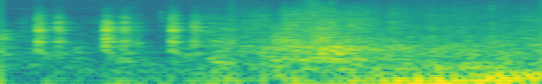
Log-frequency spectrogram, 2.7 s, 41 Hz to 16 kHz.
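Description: The starter cranks a Piper PA-24-250 Comanche engine in the A2A flight simulator: several rapid mechanical clicks and grinding whirs, then a swelling rough, pulsing rumble as the engine catches and runs loud and close.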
